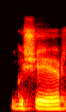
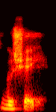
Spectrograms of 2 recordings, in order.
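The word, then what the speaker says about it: Gaucher: lot of people they they may pronounce it as Goucher disease so it should be pronounced as Gucci so I think 30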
